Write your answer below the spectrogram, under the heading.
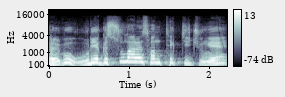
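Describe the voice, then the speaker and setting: On a very clean recording with a silent background, a man with a dark, mellow tone speaks at a moderate pace. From Daegu, South Korea. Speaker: pastor. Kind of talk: sermon.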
